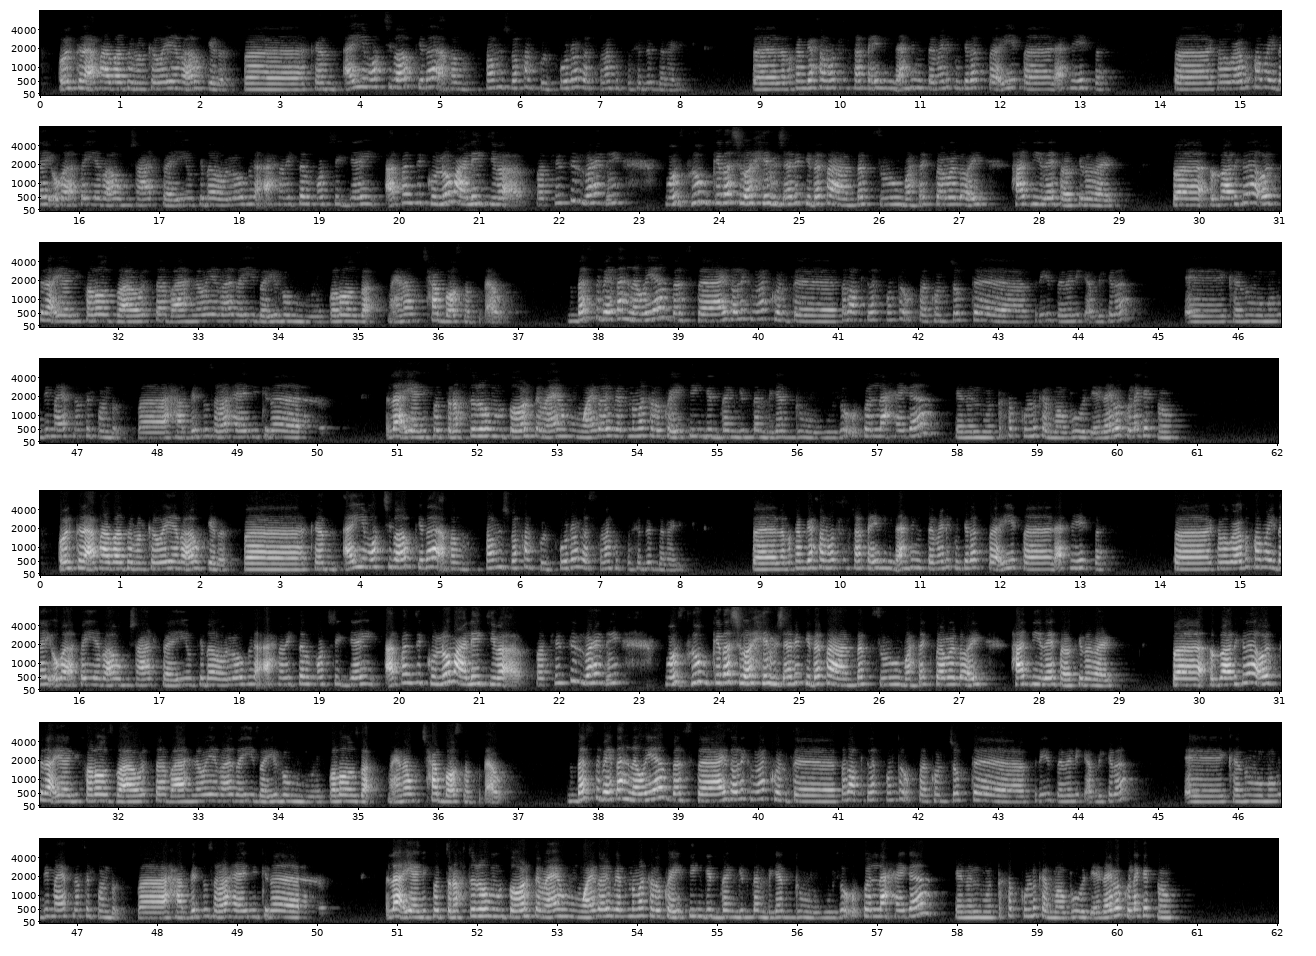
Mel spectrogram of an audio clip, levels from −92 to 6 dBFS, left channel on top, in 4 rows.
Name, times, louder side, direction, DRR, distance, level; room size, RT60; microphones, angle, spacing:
voice 1, 0.2-8.0 8.9-13.3 14.2-29.0 29.7-36.8 37.6-44.6 45.3-49.9 50.9-57.7 58.0-60.7, right 6 dB, 85° right, 0.4 m, -25 dB
3.1 x 2.5 x 2.6 m
head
